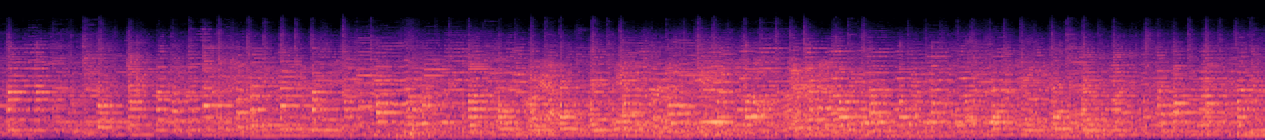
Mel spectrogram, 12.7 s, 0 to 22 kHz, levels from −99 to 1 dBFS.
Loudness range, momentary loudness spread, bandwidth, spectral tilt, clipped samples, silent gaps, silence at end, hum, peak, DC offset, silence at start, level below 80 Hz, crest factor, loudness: 3 LU; 5 LU; 11 kHz; -5.5 dB/octave; under 0.1%; none; 0 s; none; -8 dBFS; under 0.1%; 0 s; -60 dBFS; 16 dB; -23 LUFS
